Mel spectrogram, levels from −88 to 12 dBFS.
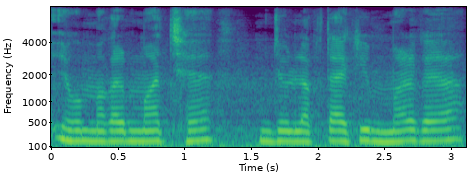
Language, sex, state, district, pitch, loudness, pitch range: Hindi, male, Jharkhand, Deoghar, 170 Hz, -13 LUFS, 165-175 Hz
